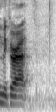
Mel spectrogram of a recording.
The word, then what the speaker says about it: McGrath: together, just even Katie McGrath, correcting the pronunciation of her name. Sure. The H is silent.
